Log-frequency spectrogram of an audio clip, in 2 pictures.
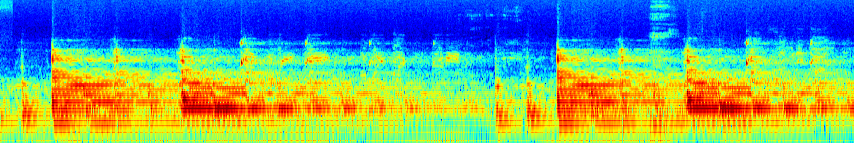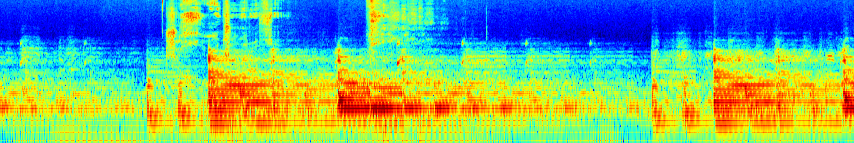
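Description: A rap diss track plays loudly and continuously, built on a looping, repeating instrumental phrase with a steady beat and brief brighter bursts near the middle.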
